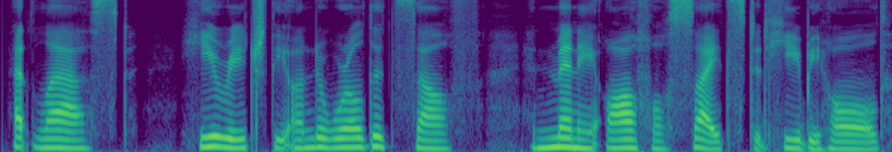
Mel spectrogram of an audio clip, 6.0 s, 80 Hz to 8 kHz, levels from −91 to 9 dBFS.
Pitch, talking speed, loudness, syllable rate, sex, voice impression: 165 Hz, 140 wpm, -19 LUFS, 4.0 syllables/s, female, feminine, adult-like, slightly tensed, slightly clear, intellectual, calm, slightly elegant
